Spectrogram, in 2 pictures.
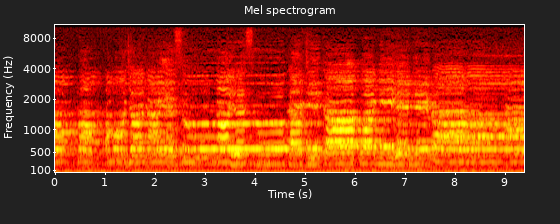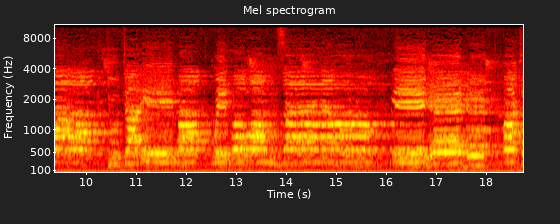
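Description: Mixed church choir of women's and men's voices singing a hymn in Swahili, several voices together in harmony.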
